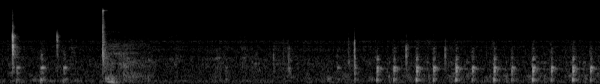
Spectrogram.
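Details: Toyota Corona 4S-FE engine at quiet idle with a distinct, fairly regular knock about two or three times a second. Crankshaft knock.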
